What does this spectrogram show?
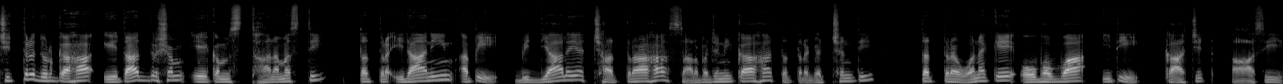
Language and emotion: Sanskrit, neutral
